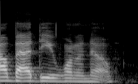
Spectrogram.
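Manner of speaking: very hushed, leaning-in half-whisper. Leaning in close to ask another character a question: half-whisper. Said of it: "I'm gonna whisper to Blair".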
